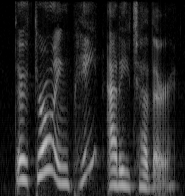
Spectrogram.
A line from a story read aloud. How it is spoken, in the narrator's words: exclaimed Lucy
